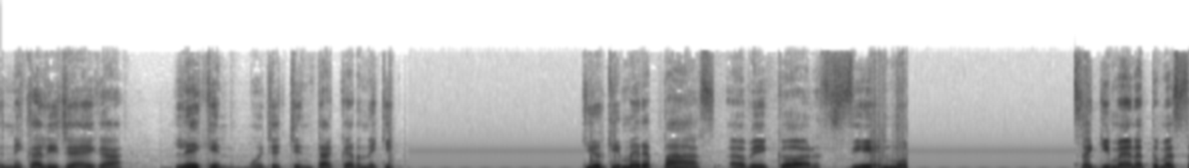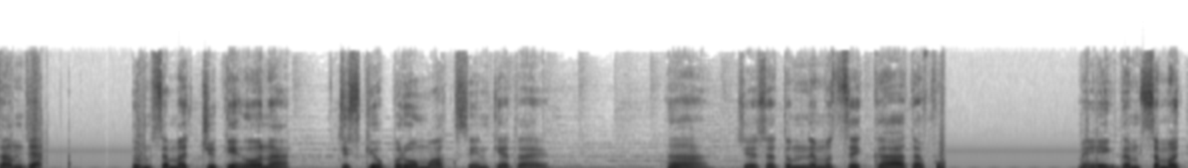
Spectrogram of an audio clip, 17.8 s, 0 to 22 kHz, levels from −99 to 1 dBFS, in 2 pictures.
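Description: Four dropouts with crackly edges and faint hiss in the gaps, at 2.81–4.61 s, 6.52–8.32 s, 8.99–10.09 s and 15.84–17.14 s: intermittent contact, a loose connection opening for about 0.7 to 1.3 s each time.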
